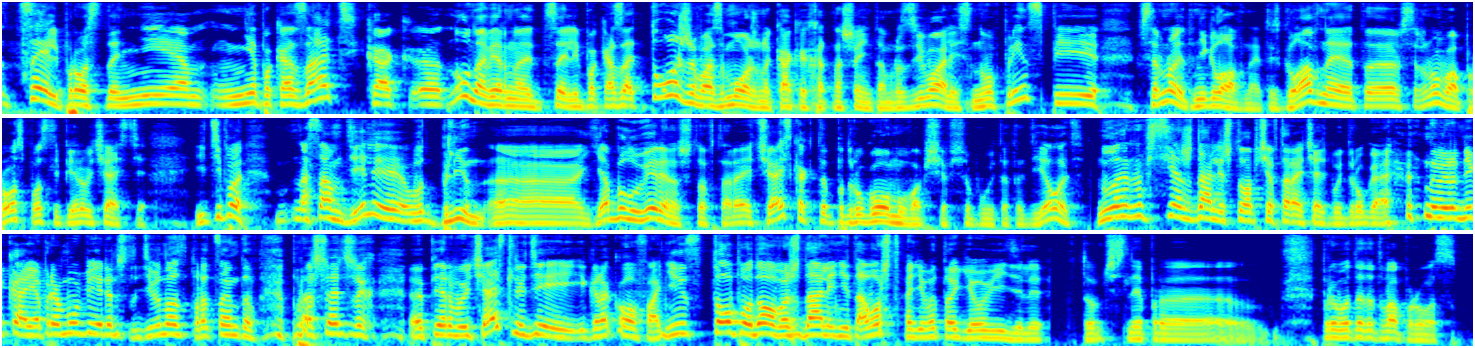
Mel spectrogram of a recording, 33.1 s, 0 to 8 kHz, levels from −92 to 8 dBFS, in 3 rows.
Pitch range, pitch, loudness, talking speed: 130-200 Hz, 165 Hz, -22 LUFS, 170 wpm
